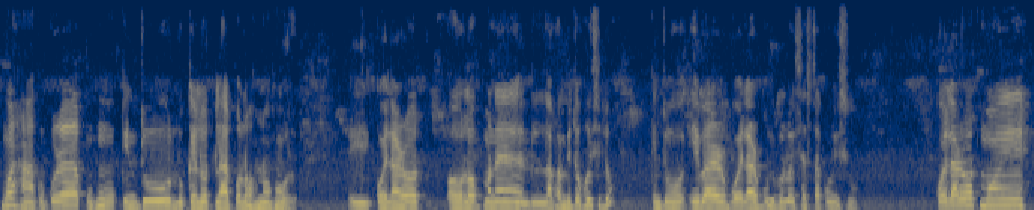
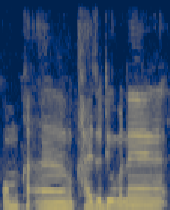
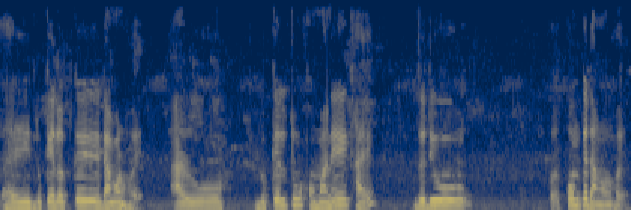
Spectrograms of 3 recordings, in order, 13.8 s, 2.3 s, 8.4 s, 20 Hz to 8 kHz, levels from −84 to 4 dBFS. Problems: none marked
